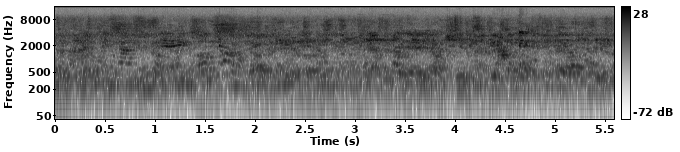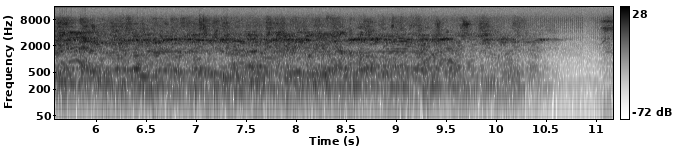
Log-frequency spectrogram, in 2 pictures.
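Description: A crowd of men and women chatter in a room.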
